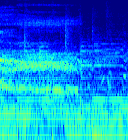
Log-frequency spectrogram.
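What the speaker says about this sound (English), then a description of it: "it's kind of weird hearing roosters and horses and donkeys" Farm ambience from a game app: a rooster's crow and repeated hen-like clucks over a steady bed of background sound, fairly close and with no talking.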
